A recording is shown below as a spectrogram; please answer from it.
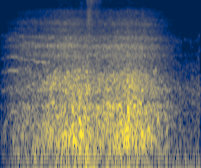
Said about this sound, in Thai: การเดินทางครั้งนี้ไม่เพียงแต่จะสร้างเสริมประสบการณ์ให้กับเด็กๆ ในการได้เข้าเที่ยวชมสวนสัตว์เท่านั้นแต่ยังช่วยกระตุ้นเศรษฐกิจฐานรากให้กับพ่อค้าแม่ค้า ทั้งบนโบกี้รถไฟขณะเดินทาง และในอำเภอเขาสวนกวาง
